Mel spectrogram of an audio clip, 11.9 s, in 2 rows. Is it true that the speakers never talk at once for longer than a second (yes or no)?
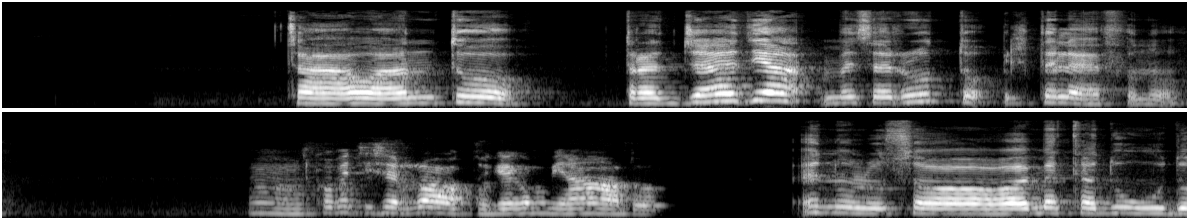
yes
